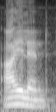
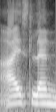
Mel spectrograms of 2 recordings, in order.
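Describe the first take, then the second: First: No s sound is pronounced in the middle. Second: An s sound is pronounced in the middle. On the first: The speaker calls it right. "এখানে এস উচ্চারণ হবে না।" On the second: The speaker calls it wrong. "আবার তোমরা আইসল্যান্ড বললো না"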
